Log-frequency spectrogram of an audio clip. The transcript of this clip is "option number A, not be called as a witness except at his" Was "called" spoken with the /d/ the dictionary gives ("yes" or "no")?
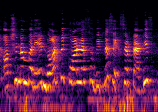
no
